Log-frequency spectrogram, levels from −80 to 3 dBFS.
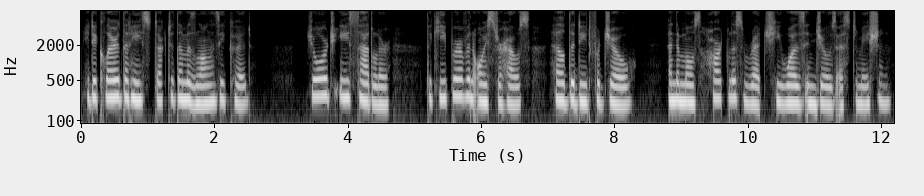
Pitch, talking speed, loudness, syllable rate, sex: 220 Hz, 175 wpm, -17 LUFS, 4.7 syllables/s, female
